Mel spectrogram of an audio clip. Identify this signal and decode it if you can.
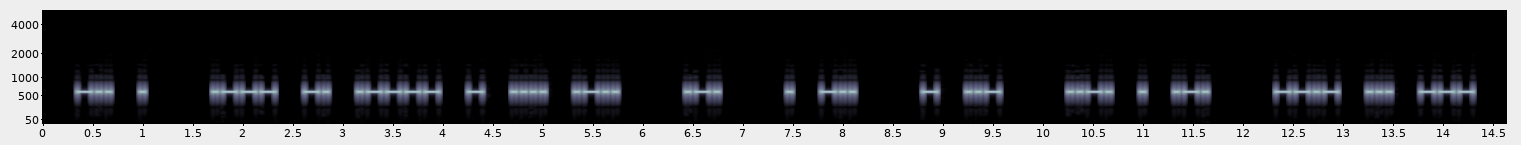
Morse code, heard as a keyed tone, about 25 wpm, spaced as for 18 wpm, 590 Hz. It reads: DE JN1THL R ED TU FER QSO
